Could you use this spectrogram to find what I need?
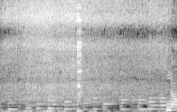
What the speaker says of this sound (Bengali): এবার দেখো সামান্য জল দিয়ে দিল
